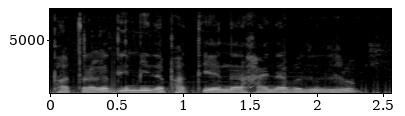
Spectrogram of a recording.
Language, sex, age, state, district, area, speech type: Manipuri, male, 60+, Manipur, Imphal East, urban, spontaneous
